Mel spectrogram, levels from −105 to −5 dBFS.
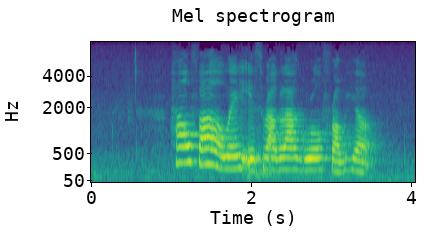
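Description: No technical faults can be heard anywhere in the speech recording; level, continuity and timing hold steady throughout.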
